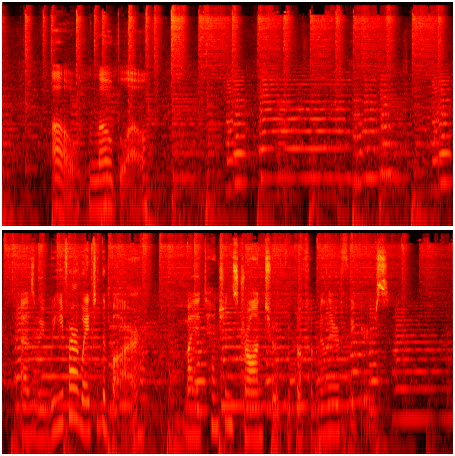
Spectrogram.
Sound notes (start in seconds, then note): none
